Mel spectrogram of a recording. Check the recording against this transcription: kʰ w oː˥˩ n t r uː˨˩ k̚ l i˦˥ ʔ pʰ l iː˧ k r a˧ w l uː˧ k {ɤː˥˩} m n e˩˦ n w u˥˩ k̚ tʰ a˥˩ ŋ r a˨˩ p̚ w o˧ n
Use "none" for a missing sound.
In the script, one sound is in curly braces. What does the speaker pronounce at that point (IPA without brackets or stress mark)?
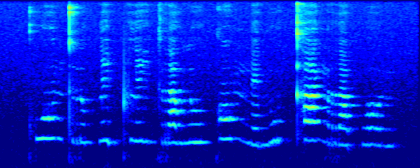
ɔː˥˩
